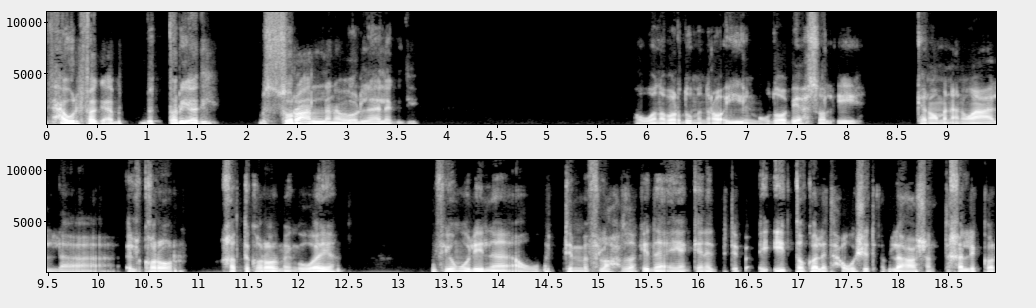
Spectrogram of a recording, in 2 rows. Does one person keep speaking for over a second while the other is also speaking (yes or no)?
no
